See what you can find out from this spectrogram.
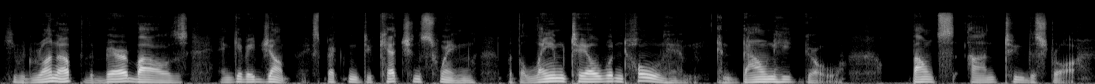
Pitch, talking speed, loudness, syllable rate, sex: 110 Hz, 175 wpm, -18 LUFS, 3.9 syllables/s, male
